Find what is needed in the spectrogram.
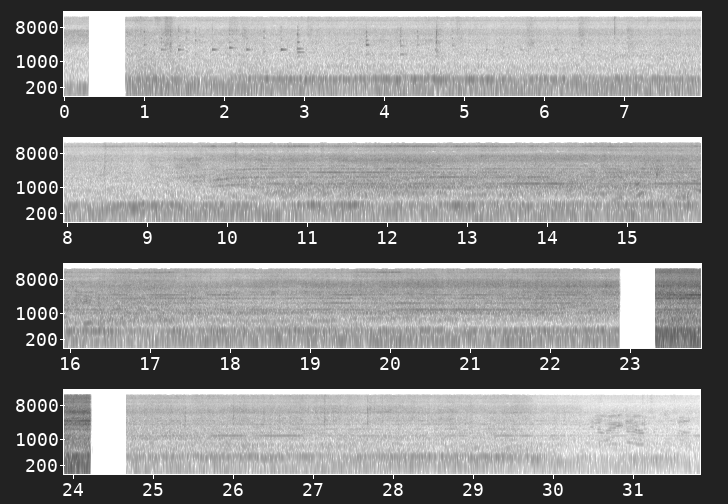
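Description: Steady low rumble; about ten seconds in, a jet airliner's steady high multi-toned whine fades in on top of it and continues. A brief, much louder burst of noise cuts in a little before the end.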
